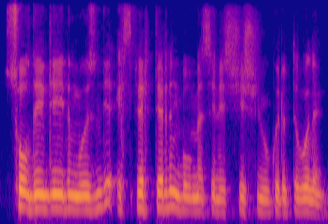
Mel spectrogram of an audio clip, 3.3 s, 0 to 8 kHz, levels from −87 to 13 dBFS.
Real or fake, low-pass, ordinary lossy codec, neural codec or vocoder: fake; none; none; codec, 16 kHz, 2 kbps, FunCodec, trained on Chinese and English, 25 frames a second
